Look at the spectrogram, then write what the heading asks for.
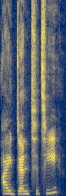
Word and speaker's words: identity: You can say identity, but it's very common in American English to drop the T after the N in an unstressed syllable.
